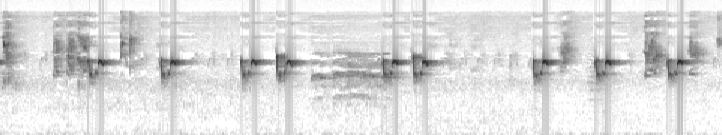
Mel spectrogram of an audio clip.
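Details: Red prenjak singing a steady series of sharp, flat whistled notes, some doubled, spaced about a second apart, with a brief buzzy trill midway and thin high chips between.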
